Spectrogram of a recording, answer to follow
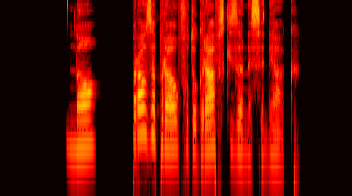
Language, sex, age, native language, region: Slovenian, female, 50-59, Slovenian, Central Slovenia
